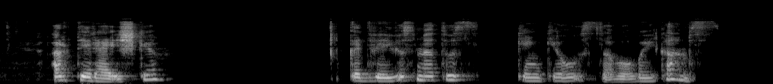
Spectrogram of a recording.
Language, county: Lithuanian, Vilnius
